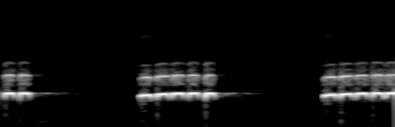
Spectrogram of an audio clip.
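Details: Barbet calling: bursts of rapid, repeated hollow notes with a clear tone, each burst lasting about half a second and repeated roughly every one to one and a half seconds. Silent between bursts, no other sounds.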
